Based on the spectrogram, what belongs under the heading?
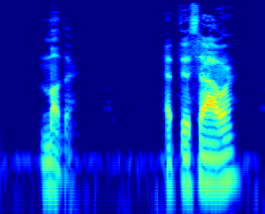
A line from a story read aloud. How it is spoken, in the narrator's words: asked dryly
